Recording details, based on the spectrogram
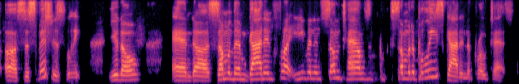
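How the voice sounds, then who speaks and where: A man's voice: high-pitched, dry recording. A man in his sixties speaking earnestly and emphatically in a casual discussion, often repeating words as he builds a point. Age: 60s. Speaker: panelist at an activist forum. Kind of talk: casual discussion on a video call. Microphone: video call. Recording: dull lo-fi video call audio.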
